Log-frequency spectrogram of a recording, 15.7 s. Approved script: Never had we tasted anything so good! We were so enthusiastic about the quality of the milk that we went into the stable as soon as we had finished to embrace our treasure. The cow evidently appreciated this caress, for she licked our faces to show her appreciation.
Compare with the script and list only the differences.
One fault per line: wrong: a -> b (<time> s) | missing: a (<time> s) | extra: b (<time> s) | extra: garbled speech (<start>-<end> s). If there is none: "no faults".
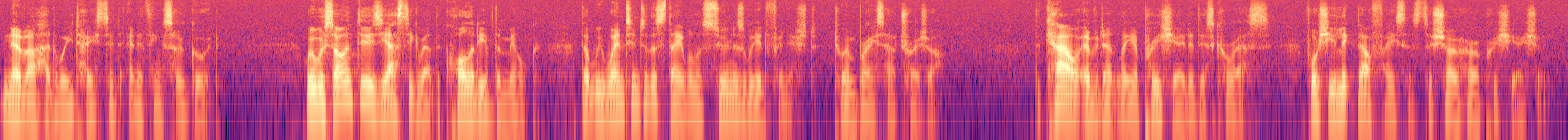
no faults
